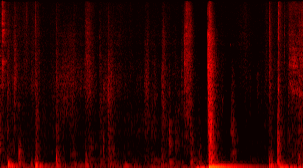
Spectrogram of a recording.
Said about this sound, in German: Ähm, wartet, ich mach kurz mal die Tür zu von meinem Zimmer.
